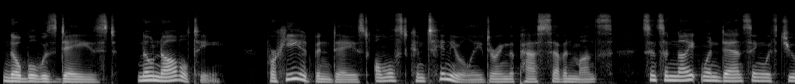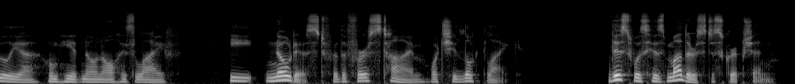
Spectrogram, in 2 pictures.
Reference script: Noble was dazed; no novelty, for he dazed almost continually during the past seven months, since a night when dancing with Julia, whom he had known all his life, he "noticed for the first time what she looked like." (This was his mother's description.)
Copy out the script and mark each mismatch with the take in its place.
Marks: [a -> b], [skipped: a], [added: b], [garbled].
Noble was dazed; no novelty, for he [added: had been] dazed almost continually during the past seven months, since a night when dancing with Julia, whom he had known all his life, he "noticed for the first time what she looked like." (This was his mother's description.)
